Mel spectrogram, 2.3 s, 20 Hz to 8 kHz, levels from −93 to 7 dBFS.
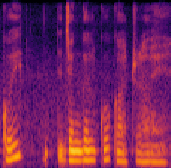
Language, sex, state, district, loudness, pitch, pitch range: Hindi, female, Arunachal Pradesh, Lower Dibang Valley, -17 LUFS, 165 Hz, 145-180 Hz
